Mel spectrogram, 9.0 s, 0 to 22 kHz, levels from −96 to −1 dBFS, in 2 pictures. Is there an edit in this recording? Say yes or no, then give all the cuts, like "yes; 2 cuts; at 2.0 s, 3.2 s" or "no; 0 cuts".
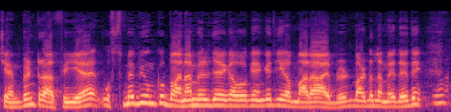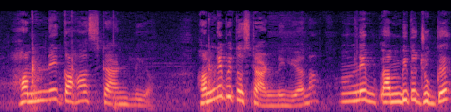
yes; 2 cuts; at 4.3 s, 8.0 s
